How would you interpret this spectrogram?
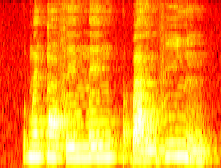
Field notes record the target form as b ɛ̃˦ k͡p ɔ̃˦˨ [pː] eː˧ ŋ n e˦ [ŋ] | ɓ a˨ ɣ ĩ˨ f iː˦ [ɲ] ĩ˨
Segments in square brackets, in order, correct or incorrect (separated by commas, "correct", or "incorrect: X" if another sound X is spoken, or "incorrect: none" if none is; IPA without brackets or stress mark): incorrect: f, correct, correct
